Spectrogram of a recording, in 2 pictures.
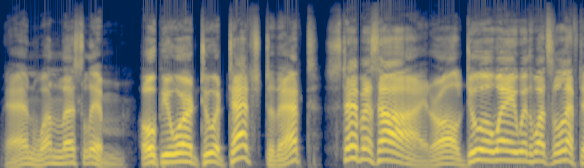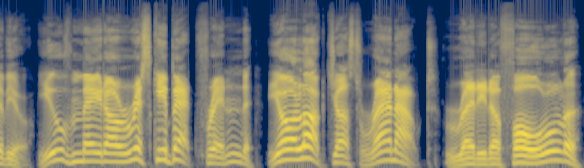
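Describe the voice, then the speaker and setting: A man's voice: sits high, very animated, measured pace, few pauses, bright, forceful tone, dry recording, studio quality, full character voice. A man playing a pompous, chipper 1940s patriotic superhero in a video game, declaiming old-fashioned wholesome patter like a radio serial hero. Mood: triumphant, taunting.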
